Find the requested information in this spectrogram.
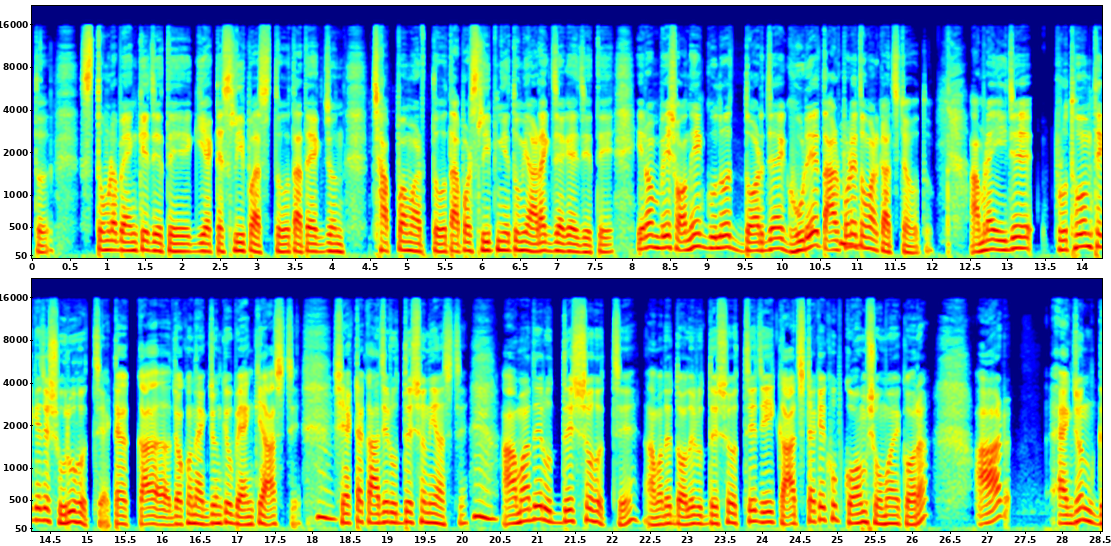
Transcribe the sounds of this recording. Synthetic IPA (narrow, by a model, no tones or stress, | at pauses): ot̪omɾabɛŋked͡ʑet̪eɡieɛk̚ʈaslipaʃt̪ot̪at̪eɛkd͡ʑont͡ɕʰapːamaɽt̪ot̪aɾpɔɾslipnijet̪umiaɽɛk̚d͡ʑaeɡaed͡ʑet̪eeɾombeʃɔnek̚ɡulod̪ɔɾd͡ʑaeɡʱuɽet̪aɾpɔɾet̪omaɾkad͡ʑʈaɦot̪oa̰mɾaejd͡ʑe | pɾot̪ʰomt̪ʰek̬ed͡ʑeʃuɾuɦotːɕʰḛɛ̰k̚ʈakad͡ʑɔkʰonɛk̚d͡ʑonkewbɛŋkeaʃt͡ɕʰḛʃeɛk̚ʈakad͡ʑeɾud̪ːeʃːonieaʃt͡ɕʰeamad̪eɾud̪ːeʃːoɦotːɕʰea̰mad̪eɾd̪ɔleɾud̪ːeʃːoɦotːɕʰed͡ʑejkad͡ʑʈakekʰubkɔmʃɔmɔekɔɾa | aɾ | ɛkd͡ʑonɡ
